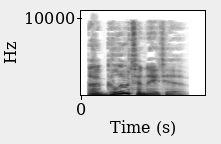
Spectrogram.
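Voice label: "agglutinative", British English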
